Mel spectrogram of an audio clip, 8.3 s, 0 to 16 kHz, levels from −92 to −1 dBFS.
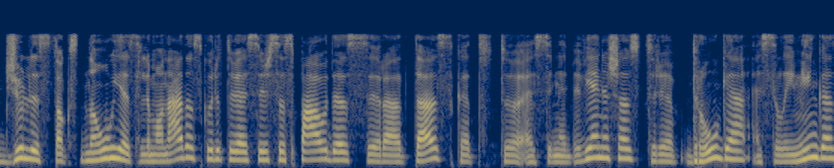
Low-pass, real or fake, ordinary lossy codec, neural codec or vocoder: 7.2 kHz; fake; MP3, 64 kbps; codec, 16 kHz, 8 kbps, FreqCodec, larger model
